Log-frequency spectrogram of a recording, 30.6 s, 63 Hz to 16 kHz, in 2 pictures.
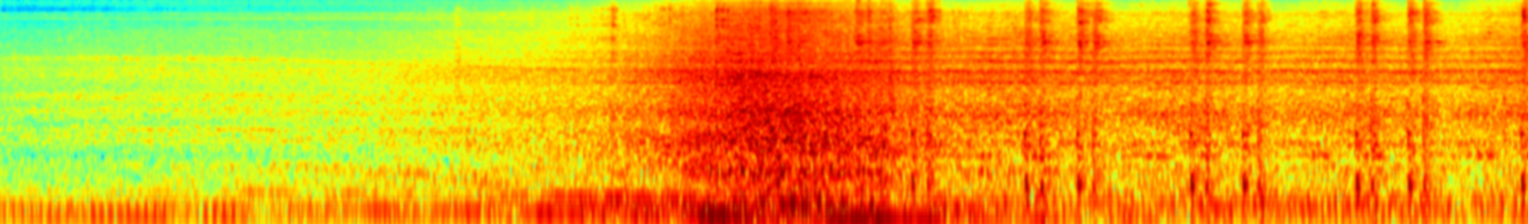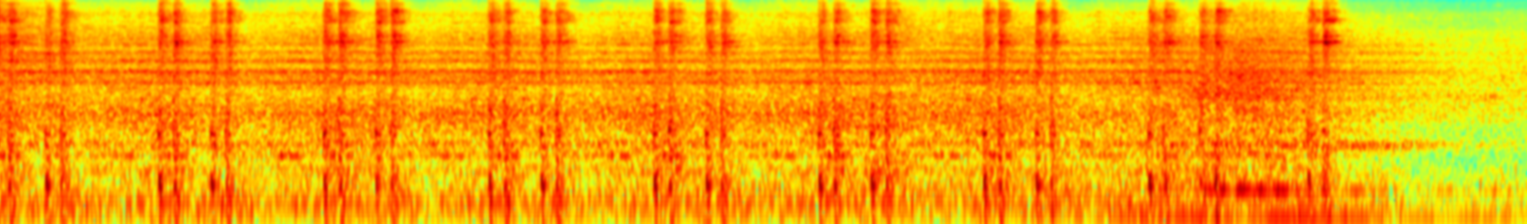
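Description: Hitachi diesel locomotive 4511 hauling a passenger train past: the locomotive grows louder to a peak about eight seconds in, then the carriages go by with a steady clickety-clack of wheels, about one clack a second, fading near the end.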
